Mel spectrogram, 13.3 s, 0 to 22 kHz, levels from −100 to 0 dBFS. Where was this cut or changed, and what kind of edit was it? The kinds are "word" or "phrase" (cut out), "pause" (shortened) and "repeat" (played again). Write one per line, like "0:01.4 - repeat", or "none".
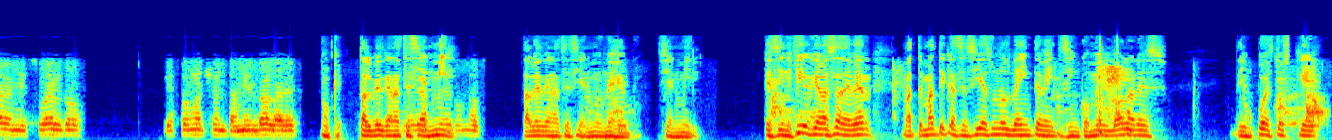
0:03.6 - word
